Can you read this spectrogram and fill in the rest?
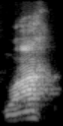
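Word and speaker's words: Mgła: It's technically, that's what it looks like in English, but I think it's pronounced wa.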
